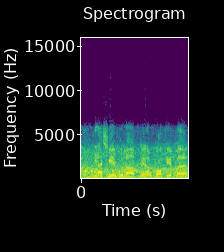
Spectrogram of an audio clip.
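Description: A man speaking, TV commentary, over steady crowd noise in a cricket stadium.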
